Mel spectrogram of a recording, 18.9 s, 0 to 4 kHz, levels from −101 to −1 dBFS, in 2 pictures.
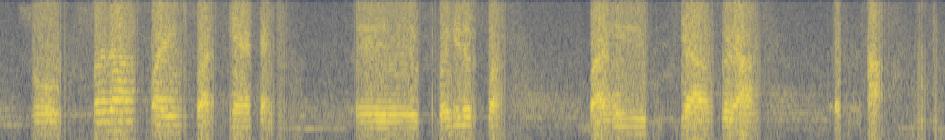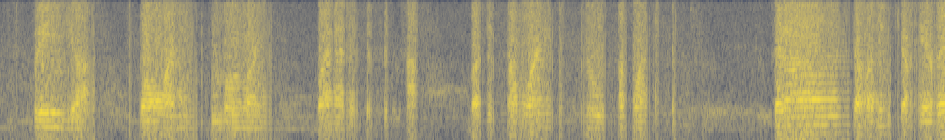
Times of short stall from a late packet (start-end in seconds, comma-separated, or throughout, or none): none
